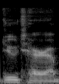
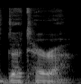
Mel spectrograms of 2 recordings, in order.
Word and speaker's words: dōTERRA: myself da terra um it sounds like it may have came out duterte but no the proper pronunciation is da terra have a great day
